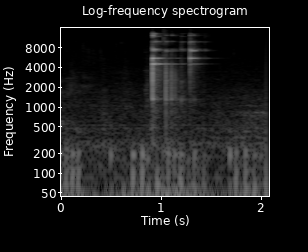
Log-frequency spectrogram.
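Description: Two light metallic clinks about half a second apart, each ringing briefly at a high pitch.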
